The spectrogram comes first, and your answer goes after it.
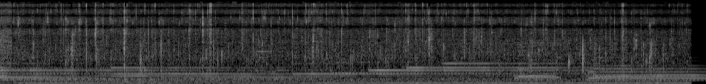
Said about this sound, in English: next you want to fry you about 4 to 6 pieces of bacon for the Brussels sprouts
